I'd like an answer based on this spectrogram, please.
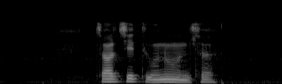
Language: Nepali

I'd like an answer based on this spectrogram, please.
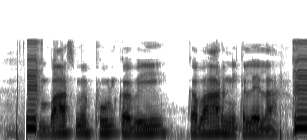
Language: Bhojpuri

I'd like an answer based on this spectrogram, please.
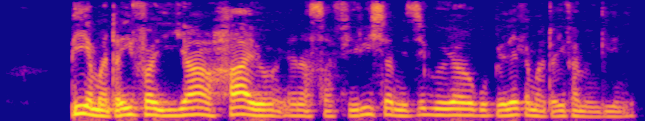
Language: Swahili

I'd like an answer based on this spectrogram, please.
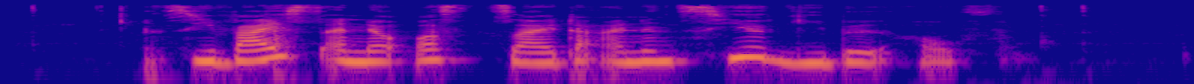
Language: German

